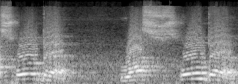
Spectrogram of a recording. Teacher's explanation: صاد کو میں نے پر ادا کیا، با کے اوپر دیکھیں نیلا رنگ آ گیا، با کے اوپر قلقلہ کیا میں نے کیونکہ با ساکنہ ہے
